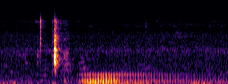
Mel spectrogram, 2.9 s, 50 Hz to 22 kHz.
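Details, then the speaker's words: JVC CRT TV model AV21M315 that will not turn on: click then steady low buzzing hum; failed filter capacitor beside the switching supply, replaced with 47 µF. "ไม่ติดนะครับดันหึ่งๆนะครับ"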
